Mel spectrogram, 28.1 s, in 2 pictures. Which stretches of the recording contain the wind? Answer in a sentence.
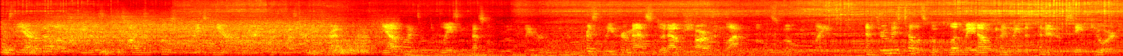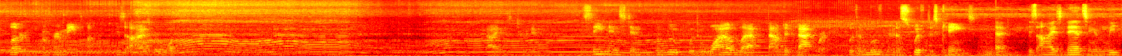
The wind can be heard from 0.0 to 28.0 s.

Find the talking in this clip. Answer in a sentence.
You can hear the talking from 0.0 to 16.2 s and from 20.1 to 28.0 s.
